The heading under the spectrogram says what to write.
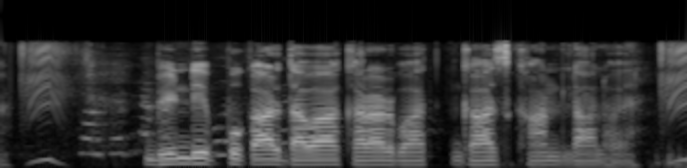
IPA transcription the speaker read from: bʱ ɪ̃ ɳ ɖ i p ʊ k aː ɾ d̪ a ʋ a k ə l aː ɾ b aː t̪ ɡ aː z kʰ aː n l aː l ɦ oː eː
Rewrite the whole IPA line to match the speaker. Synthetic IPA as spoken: bʱ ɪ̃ ɳ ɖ i p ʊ k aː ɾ d̪ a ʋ a k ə ɾ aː ɾ b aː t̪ ɡ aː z kʰ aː n l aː l ɦ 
